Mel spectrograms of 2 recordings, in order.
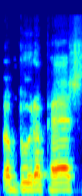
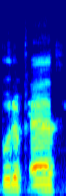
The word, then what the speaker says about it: Budapest: were a lot of good buddha patch not pronounced budapest i thought that was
